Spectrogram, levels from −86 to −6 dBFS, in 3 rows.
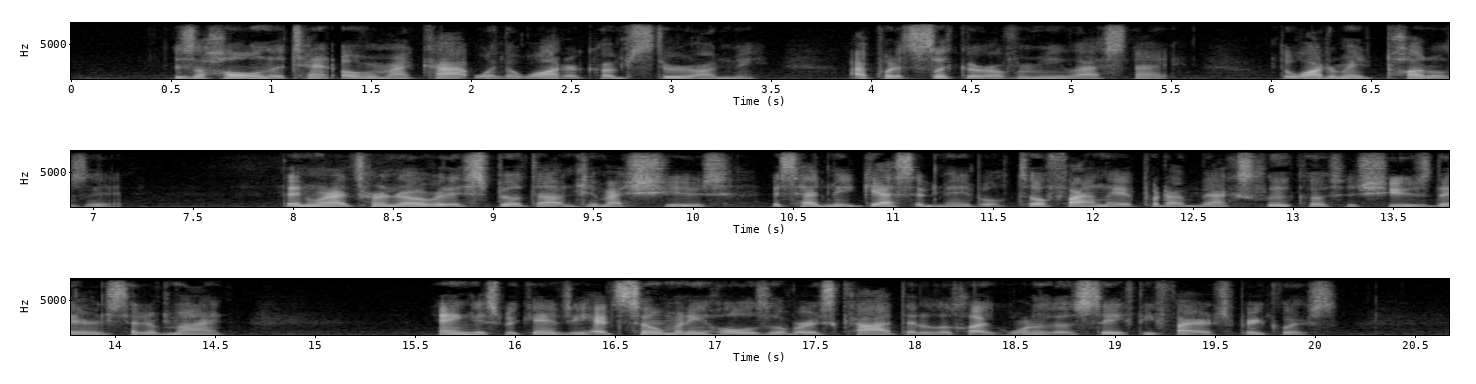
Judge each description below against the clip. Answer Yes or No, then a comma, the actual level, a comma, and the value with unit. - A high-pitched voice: No, medium, 140 Hz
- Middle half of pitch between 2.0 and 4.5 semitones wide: Yes, average, 2.8 semitones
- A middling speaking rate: No, fast, 220 wpm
